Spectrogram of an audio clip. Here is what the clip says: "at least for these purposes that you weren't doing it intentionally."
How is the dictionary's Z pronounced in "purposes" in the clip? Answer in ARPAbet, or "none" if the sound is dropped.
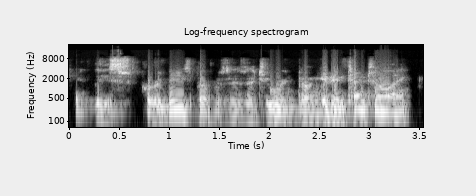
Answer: Z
